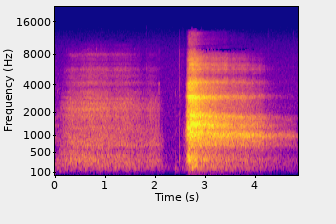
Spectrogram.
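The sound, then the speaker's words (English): A slow cleansing breath during a guided meditation, drawn in through the nose and then released through the mouth. A soft, airy inhale is followed by a brief pause and a louder, rushing exhale that gradually fades. “And take a nice cleansing breath through the nose and release it completely through the mouth.”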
